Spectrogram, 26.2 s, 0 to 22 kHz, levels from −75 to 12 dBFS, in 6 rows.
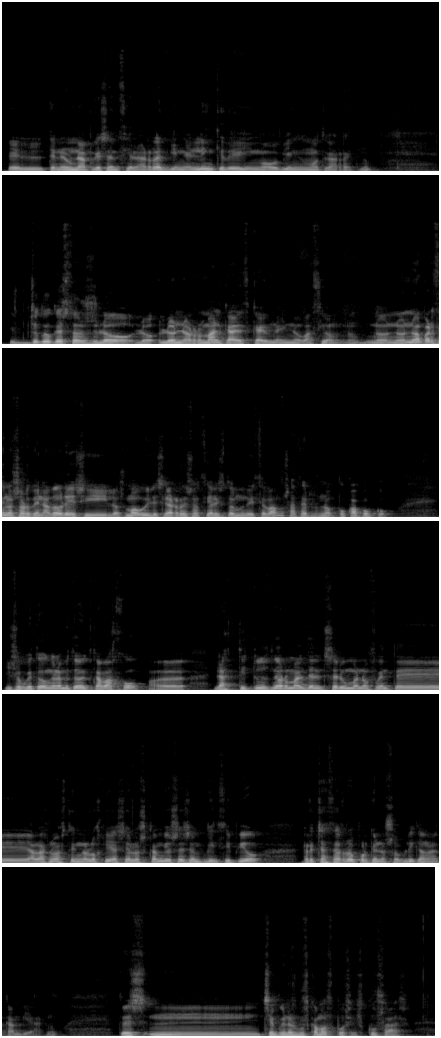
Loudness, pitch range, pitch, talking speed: -26 LUFS, 110-145 Hz, 125 Hz, 225 wpm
